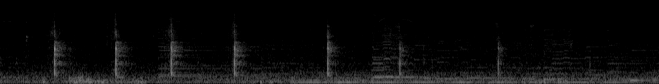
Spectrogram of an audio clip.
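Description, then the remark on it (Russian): A knife chops carrot by hand into thin julienne strips for a salad, about eight sharp, crisp strikes on a cutting board at a steady, unhurried pace over a low background hum, with no talking. “В этот салатик мы добавляем морковку. Можно ее натереть на терке, но мы сегодня уж нарежем руками.”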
